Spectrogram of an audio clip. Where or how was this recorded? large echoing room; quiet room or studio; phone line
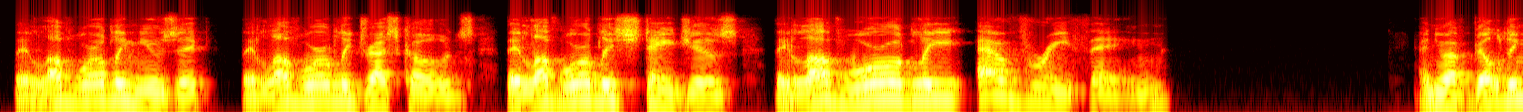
large echoing room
